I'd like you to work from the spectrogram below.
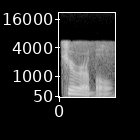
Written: curable

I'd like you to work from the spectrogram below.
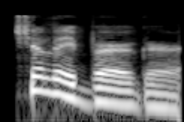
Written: chiliburger

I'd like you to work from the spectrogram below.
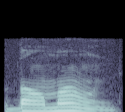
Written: beaux mondes

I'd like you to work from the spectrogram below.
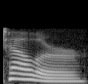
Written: teller

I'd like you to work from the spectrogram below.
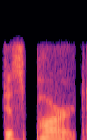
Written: dispart

